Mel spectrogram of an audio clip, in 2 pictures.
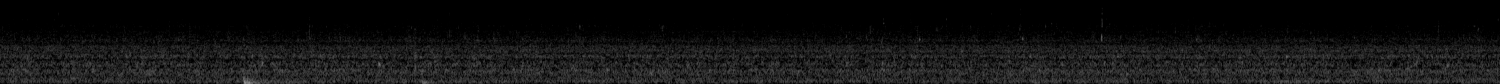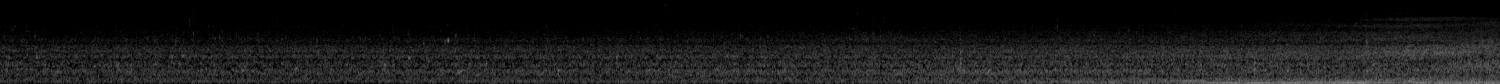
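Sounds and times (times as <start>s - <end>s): creek water flowing: 0.0s - 30.0s
thump: 2.4s - 2.8s.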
